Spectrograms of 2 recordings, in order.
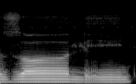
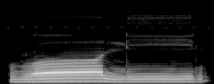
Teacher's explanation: زبان کی بائیں کروٹ اور اوپر کی بائیں داڑھوں کی جڑوں میں جب لگے گی تو پھر ادا ہوگا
